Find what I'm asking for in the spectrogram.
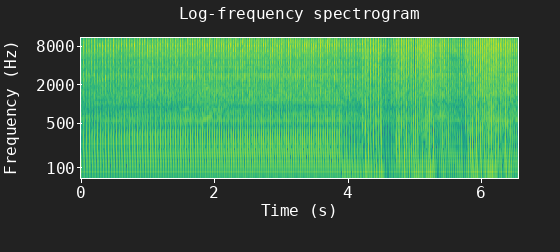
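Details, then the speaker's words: Flathead Briggs minibike engine just started, throttle held open: fast even open-pipe firing for a few seconds, then ragged uneven sputters and misses; rough running, owner suspects carburetor mixture screw, not confirmed. "bank is trying to run thank you sounds like a firing right there as far as it goes"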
